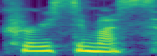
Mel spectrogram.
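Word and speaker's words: Kiritimati: be in the chat it's spelled i believe like this but it's pronounced christmas in the language it's something like that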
